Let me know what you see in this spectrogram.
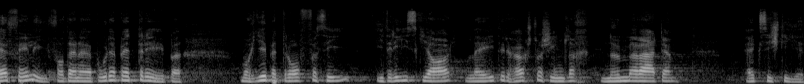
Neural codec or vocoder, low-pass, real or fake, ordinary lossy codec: none; 14.4 kHz; real; none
